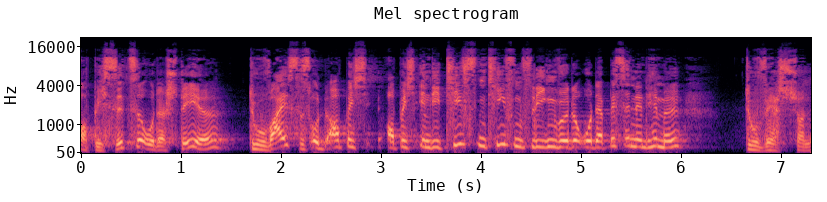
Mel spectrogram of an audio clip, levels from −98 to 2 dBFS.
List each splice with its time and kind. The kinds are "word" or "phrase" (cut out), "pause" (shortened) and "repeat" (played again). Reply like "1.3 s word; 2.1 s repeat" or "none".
none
